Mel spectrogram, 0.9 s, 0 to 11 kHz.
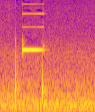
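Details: Curlin Pump 6000 infusion pump being programmed for PCA: two soft key taps around a single short, high electronic beep, the keypad confirmation tone.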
